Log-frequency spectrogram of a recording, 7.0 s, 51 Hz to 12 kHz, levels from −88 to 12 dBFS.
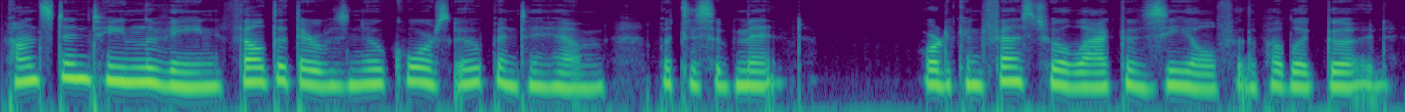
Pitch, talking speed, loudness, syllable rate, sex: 195 Hz, 220 wpm, -17 LUFS, 5.7 syllables/s, female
